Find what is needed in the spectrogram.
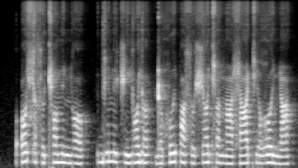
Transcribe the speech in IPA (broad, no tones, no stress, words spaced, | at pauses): ʔɔɕʌ sʊcʰɔn̪i ɲɔ | d̪i nit͡ʃijɔjʌ | ɖɒχʷipɒ sʊʃʌcʰʌ ŋɑɬɑci ʁʷiɲɑ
